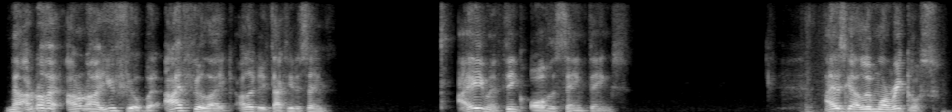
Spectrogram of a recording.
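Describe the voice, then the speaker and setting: A man's voice: mid-range voice, normal speed, pauses often. A man in his forties chatting casually on a live stream, reading viewer comments in a laid-back, slangy way, tired and yawning. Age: 40s. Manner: laid-back slangy, drifts from mumbling to excited.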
